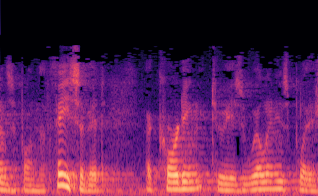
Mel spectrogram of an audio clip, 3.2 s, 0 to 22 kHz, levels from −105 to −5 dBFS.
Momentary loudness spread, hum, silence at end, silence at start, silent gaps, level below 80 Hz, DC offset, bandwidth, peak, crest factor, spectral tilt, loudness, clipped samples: 12 LU; none; 0 s; 0 s; none; -52 dBFS; under 0.1%; 8.4 kHz; -8 dBFS; 16 dB; -8.5 dB/octave; -25 LUFS; under 0.1%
